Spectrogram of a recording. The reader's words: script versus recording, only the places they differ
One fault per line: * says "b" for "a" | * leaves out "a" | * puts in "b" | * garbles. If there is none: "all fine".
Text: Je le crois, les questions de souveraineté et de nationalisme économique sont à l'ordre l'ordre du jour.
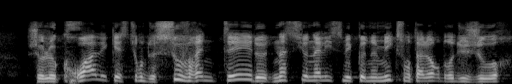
* leaves out "l'ordre"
